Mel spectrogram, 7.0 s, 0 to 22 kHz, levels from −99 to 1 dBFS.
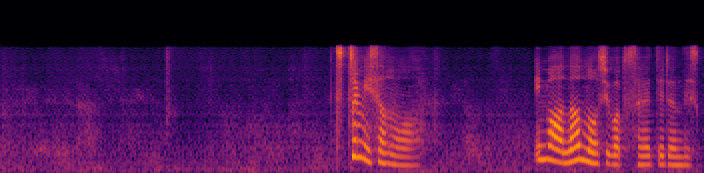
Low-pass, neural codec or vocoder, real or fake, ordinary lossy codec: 7.2 kHz; codec, 16 kHz, 0.7 kbps, FocalCodec; fake; none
